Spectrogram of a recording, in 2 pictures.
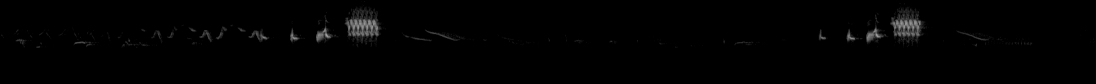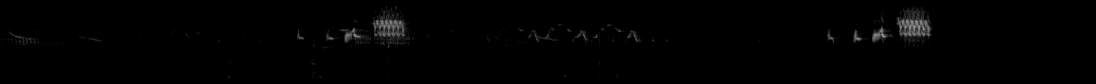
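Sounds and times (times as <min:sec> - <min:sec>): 
Dickcissel singing: 0:00.1 - 0:05.8, 0:08.2 - 0:17.8, 0:19.2 - 0:20.3.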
